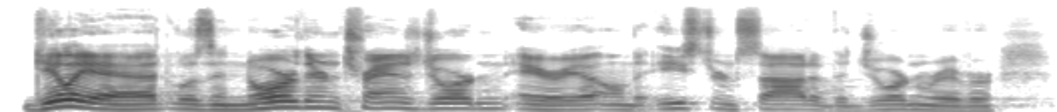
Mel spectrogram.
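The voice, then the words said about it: Southern American accent. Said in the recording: “You sound Southern.”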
